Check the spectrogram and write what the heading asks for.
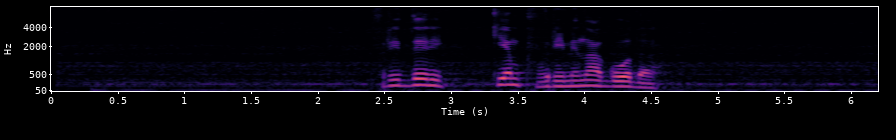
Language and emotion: Russian, neutral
